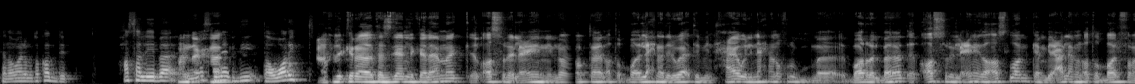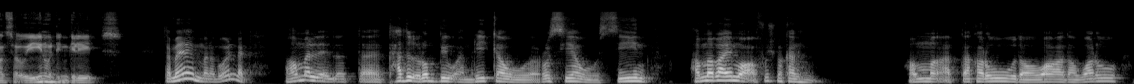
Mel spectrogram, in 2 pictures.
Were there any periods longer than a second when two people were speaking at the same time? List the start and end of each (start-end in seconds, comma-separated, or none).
none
